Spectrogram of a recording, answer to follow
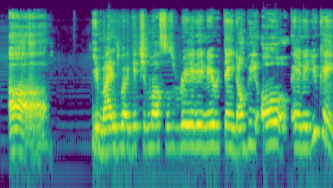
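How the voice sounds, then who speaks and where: A woman's pitch varies in an ordinary way while music sounds behind her. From US South. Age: 60s. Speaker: YouTuber. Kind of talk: casual livestream monologue. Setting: livestream on camera. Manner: rambling; animated.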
